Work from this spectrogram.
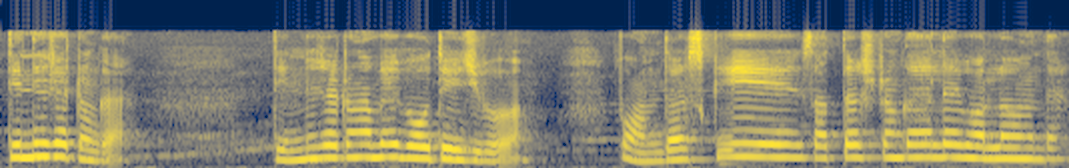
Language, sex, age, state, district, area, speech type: Odia, female, 18-30, Odisha, Kalahandi, rural, spontaneous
